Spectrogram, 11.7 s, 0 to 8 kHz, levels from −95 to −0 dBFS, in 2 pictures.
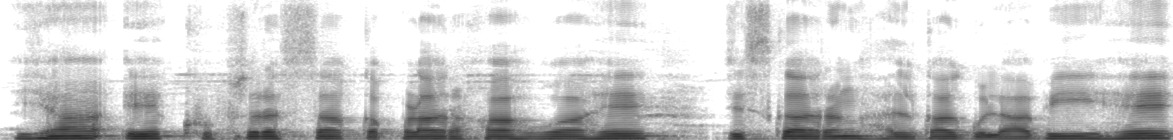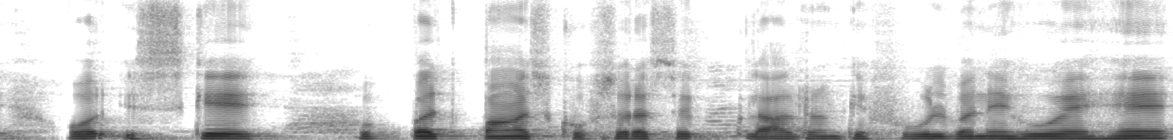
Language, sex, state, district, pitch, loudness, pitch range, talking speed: Hindi, male, Bihar, East Champaran, 115 Hz, -24 LUFS, 115-120 Hz, 135 wpm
